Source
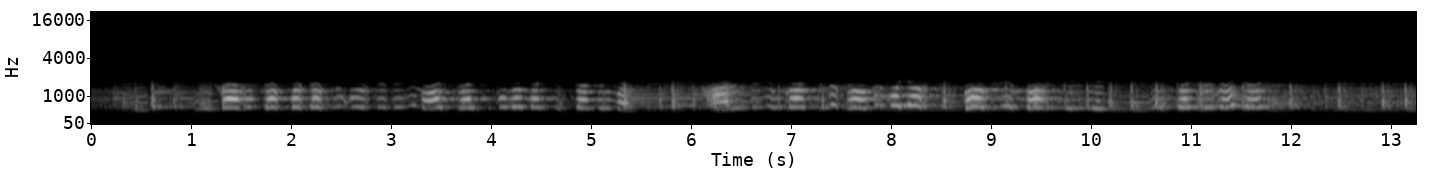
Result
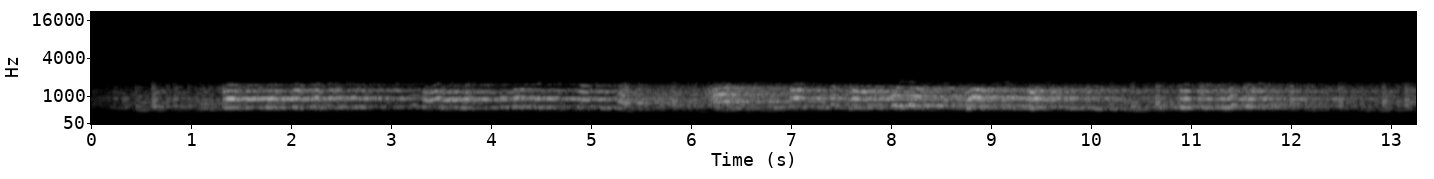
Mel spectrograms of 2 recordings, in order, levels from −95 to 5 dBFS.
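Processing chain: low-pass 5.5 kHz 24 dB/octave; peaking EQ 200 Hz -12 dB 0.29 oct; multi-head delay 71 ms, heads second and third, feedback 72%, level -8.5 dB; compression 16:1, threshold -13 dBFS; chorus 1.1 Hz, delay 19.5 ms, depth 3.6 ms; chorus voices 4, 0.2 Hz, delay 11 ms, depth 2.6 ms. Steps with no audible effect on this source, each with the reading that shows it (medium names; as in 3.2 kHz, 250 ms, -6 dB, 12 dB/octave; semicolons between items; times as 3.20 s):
low-pass 5.5 kHz: input has nothing above 1.4 kHz; peaking EQ 200 Hz: input has nothing below 540 Hz; compression, threshold -13 dBFS: peak at its input -22.0 dBFS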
